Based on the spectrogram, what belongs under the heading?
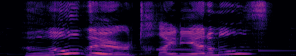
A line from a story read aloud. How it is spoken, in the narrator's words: boomed the elephant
